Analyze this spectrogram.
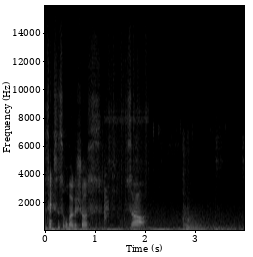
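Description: A heavy door unlocks and slides open.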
